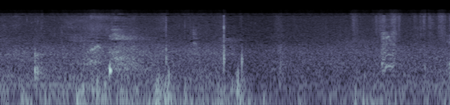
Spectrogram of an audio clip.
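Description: Corgi puppy sniffing and snuffling close by, with a few sharp clicks and rustles as she moves about.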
